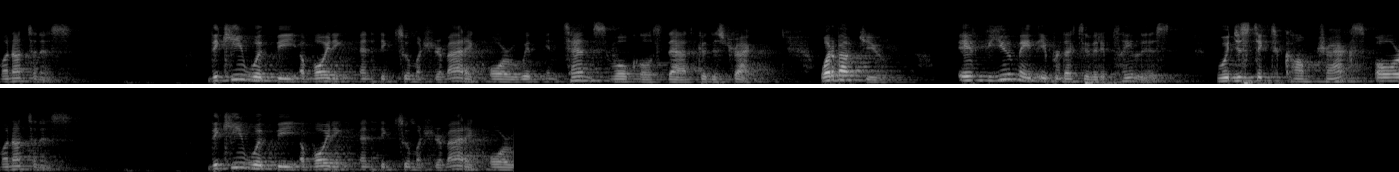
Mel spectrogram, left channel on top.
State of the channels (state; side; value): drops out; right; at 5.2 s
